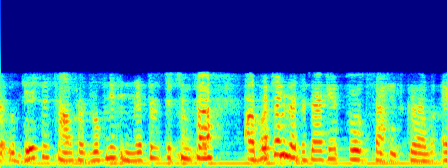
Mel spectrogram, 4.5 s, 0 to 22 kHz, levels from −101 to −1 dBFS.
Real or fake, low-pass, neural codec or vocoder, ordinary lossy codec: fake; 3.6 kHz; codec, 32 kHz, 1.9 kbps, SNAC; AAC, 32 kbps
